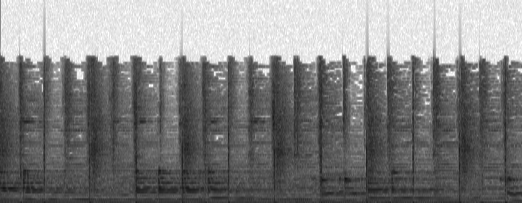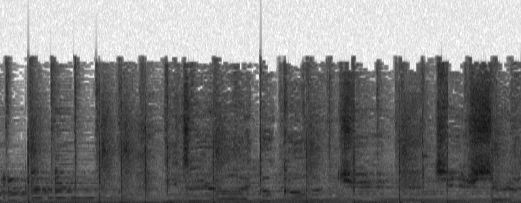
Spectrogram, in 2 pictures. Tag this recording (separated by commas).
Music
